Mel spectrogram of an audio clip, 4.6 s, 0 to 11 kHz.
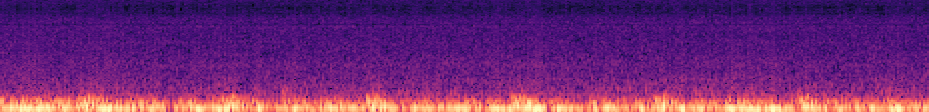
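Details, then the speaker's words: Chinese diesel heater in a van, running at temperature: soft low pulsing thump about every 0.7 seconds, like a distant chugging locomotive. Normal operation, not irritating. "as you can hear, once it comes up to temperature, it's just a low, far off locomotive that's like choo, choo, choo."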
